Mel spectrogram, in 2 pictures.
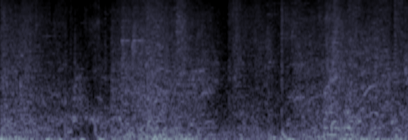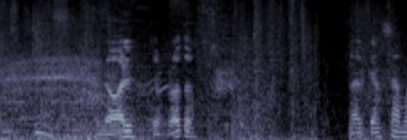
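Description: Magic blasts and weapon hits crackle and thud in a fight.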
